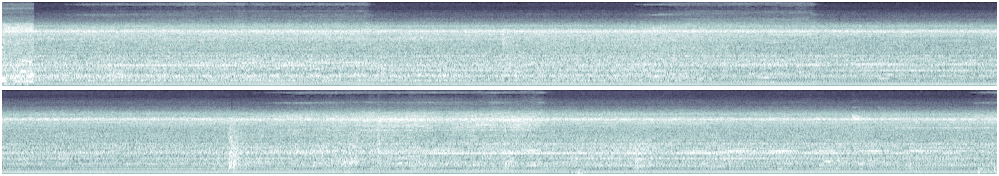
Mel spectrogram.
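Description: A steady mechanical hum with a thin high whine, unchanging throughout, with a single faint click about fifteen seconds in.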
